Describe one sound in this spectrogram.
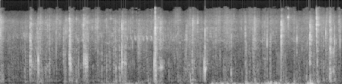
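Horse hooves clop steadily on a hard path.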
